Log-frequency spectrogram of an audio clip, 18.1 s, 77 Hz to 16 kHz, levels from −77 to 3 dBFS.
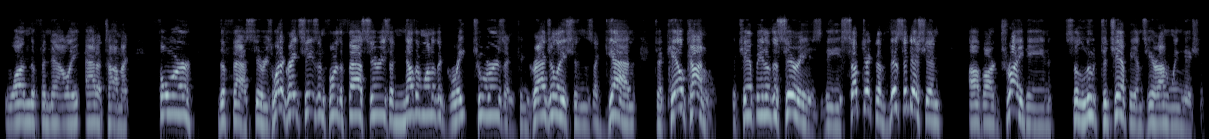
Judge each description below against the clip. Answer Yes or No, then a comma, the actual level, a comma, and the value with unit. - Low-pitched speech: No, medium, 155 Hz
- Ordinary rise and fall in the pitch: No, wide, 5.7 semitones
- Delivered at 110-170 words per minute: Yes, average, 160 wpm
